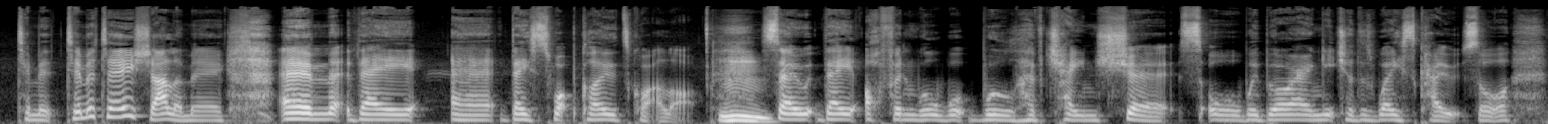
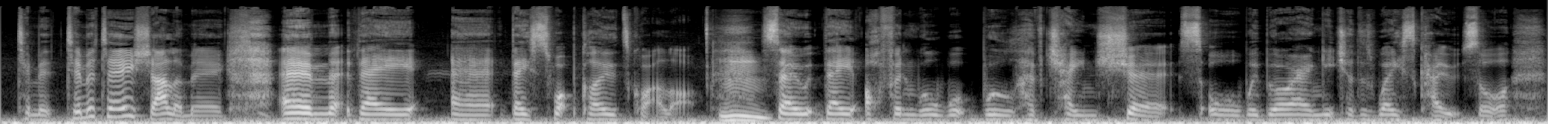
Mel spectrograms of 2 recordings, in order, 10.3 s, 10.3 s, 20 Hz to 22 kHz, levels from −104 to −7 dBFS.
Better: first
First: none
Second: low rumble; noticeable; throughout; 20 dB below the speech

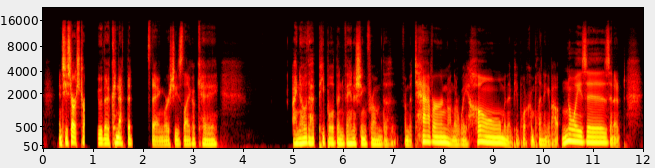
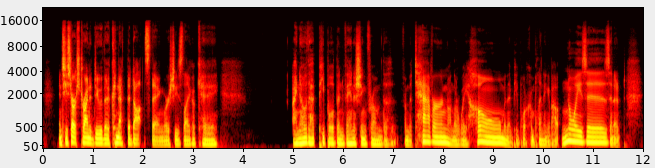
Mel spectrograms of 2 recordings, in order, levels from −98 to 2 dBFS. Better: second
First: audio cutting out; at 1 s and at 2 s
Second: none

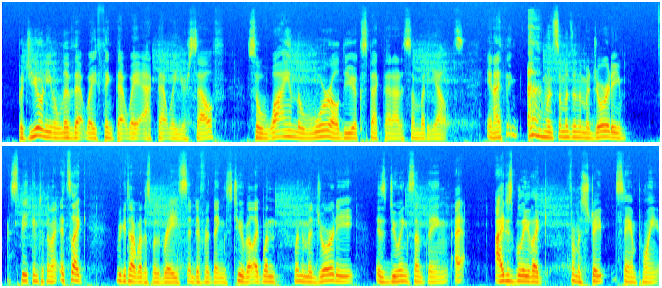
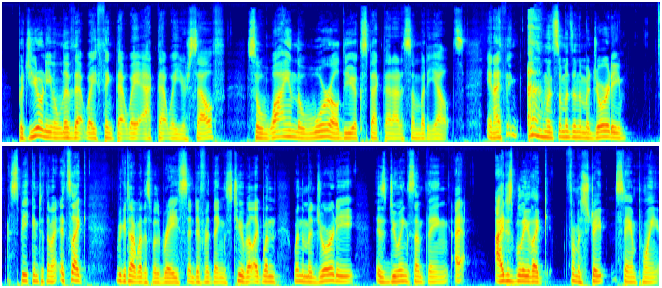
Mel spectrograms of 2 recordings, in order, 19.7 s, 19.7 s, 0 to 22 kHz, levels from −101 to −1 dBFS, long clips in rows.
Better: second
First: hiss; faint; throughout; 20 dB below the speech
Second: none

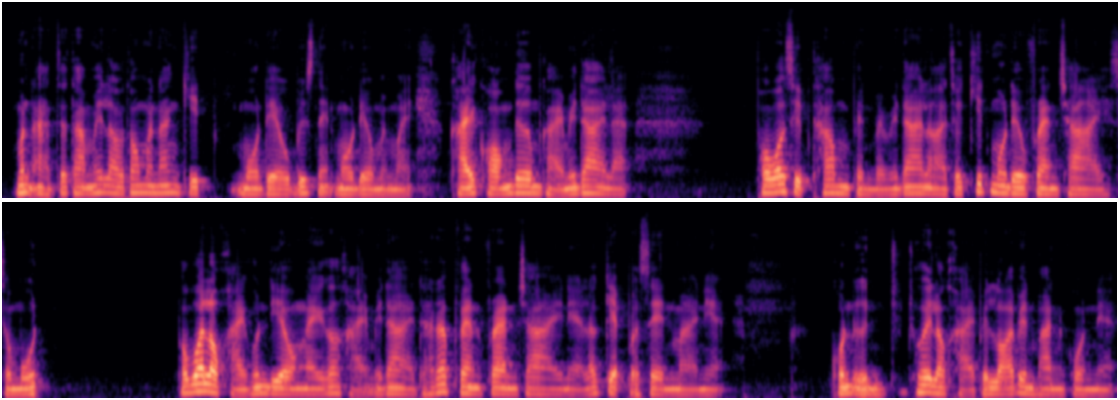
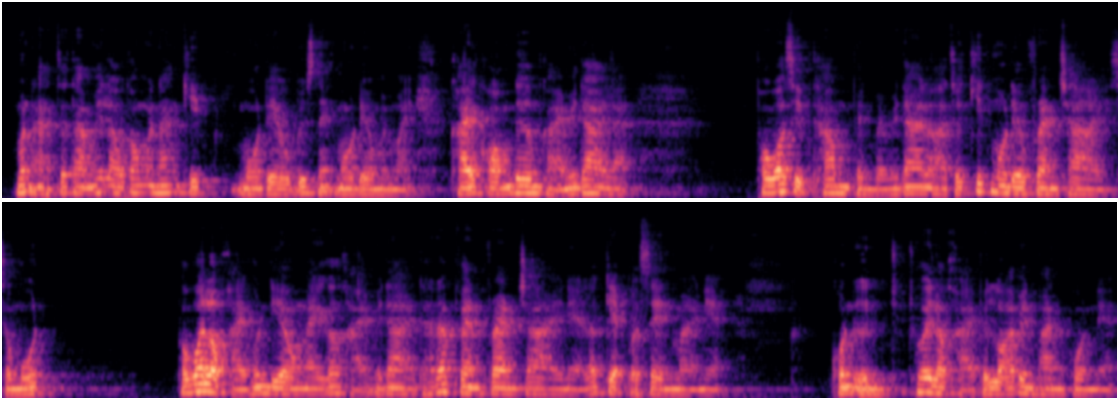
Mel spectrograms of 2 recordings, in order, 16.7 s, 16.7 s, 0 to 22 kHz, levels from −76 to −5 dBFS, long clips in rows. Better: first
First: none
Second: room echo; slight; dies away in 0.6 s

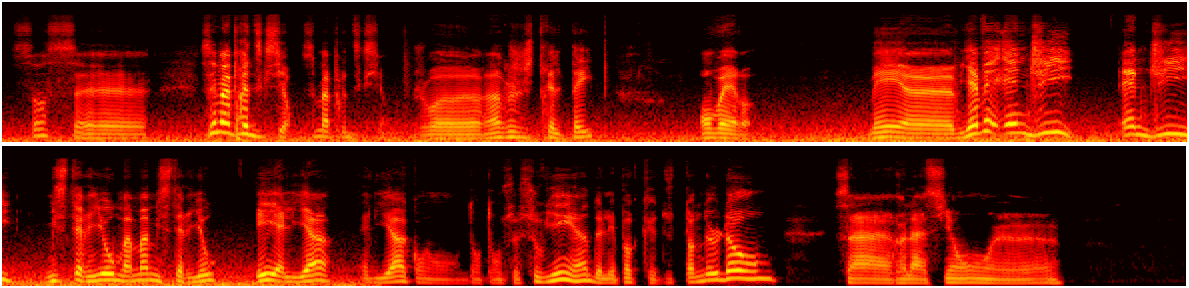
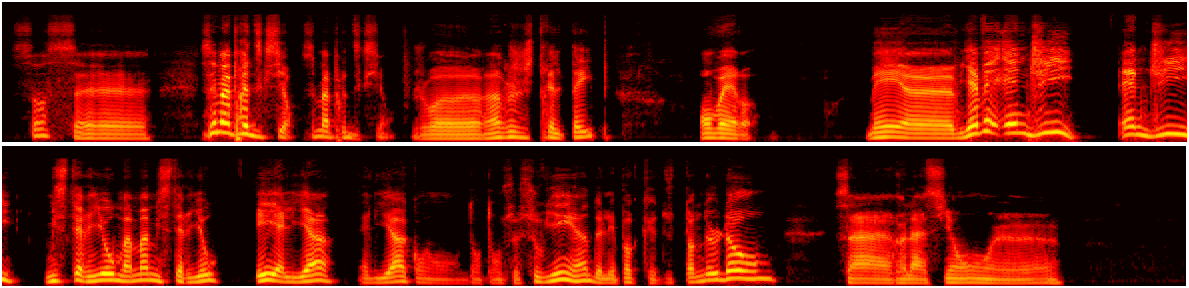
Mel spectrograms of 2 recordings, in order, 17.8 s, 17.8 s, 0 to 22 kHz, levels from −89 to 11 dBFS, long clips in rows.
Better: second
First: wind noise on the microphone; occasional gusts; until 12 s; 25 dB below the speech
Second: none

